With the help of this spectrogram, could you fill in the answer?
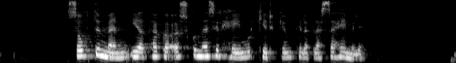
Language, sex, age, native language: Icelandic, female, 40-49, Icelandic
